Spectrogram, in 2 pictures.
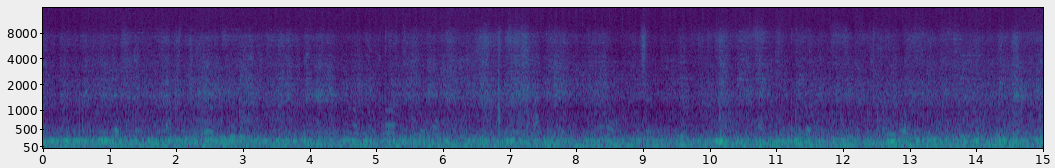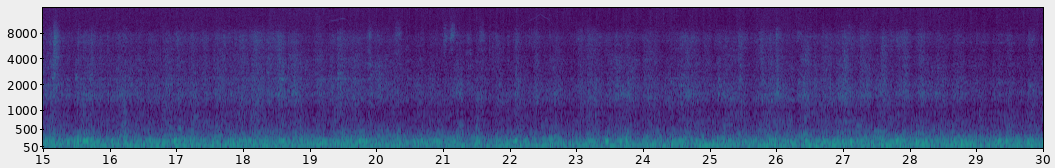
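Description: A 2M62 diesel locomotive's two-stroke V12 diesel engine running steadily, a low, even rumble muffled by window glass.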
